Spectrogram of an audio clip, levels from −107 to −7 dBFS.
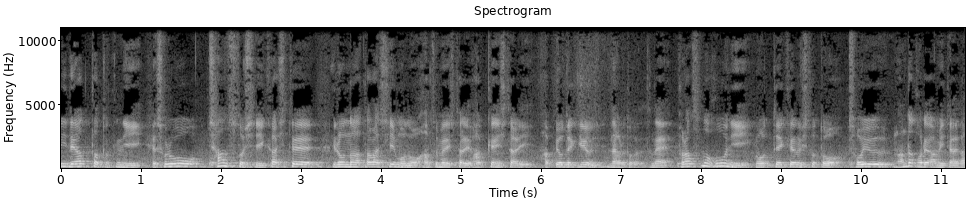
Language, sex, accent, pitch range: Japanese, male, native, 150-195 Hz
